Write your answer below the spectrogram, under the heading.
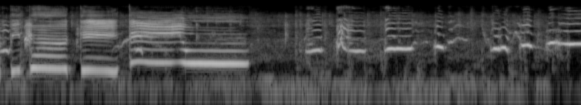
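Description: A cockatiel whistles a learned tune, "Happy Birthday", in clear, sustained notes and chirps.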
